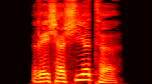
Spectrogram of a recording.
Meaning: inflection of recherchieren: 1. first/third-person singular preterite 2. first/third-person singular subjunctive II
- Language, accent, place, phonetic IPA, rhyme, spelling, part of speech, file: German, Germany, Berlin, [ʁeʃɛʁˈʃiːɐ̯tə], -iːɐ̯tə, recherchierte, adjective / verb, De-recherchierte.ogg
